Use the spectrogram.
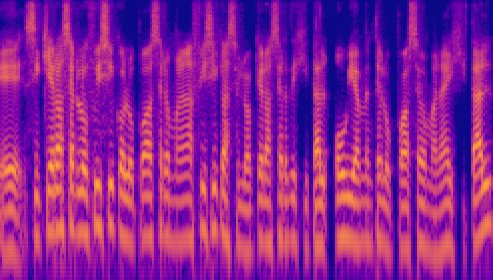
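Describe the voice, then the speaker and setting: Over a quiet background, a man speaks very fast at a medium pitch with fairly even intonation and a dry, close sound with no echo. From Panama. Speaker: e-commerce speaker. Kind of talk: webinar presentation. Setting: online webinar. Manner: halting, many fillers.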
